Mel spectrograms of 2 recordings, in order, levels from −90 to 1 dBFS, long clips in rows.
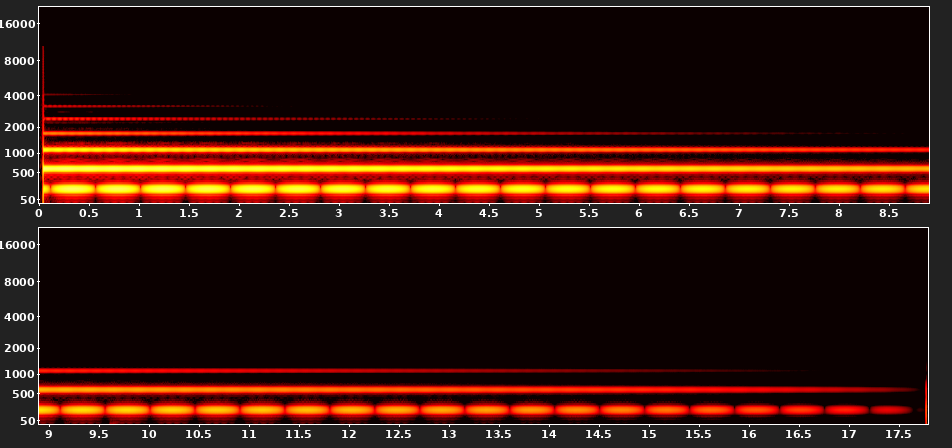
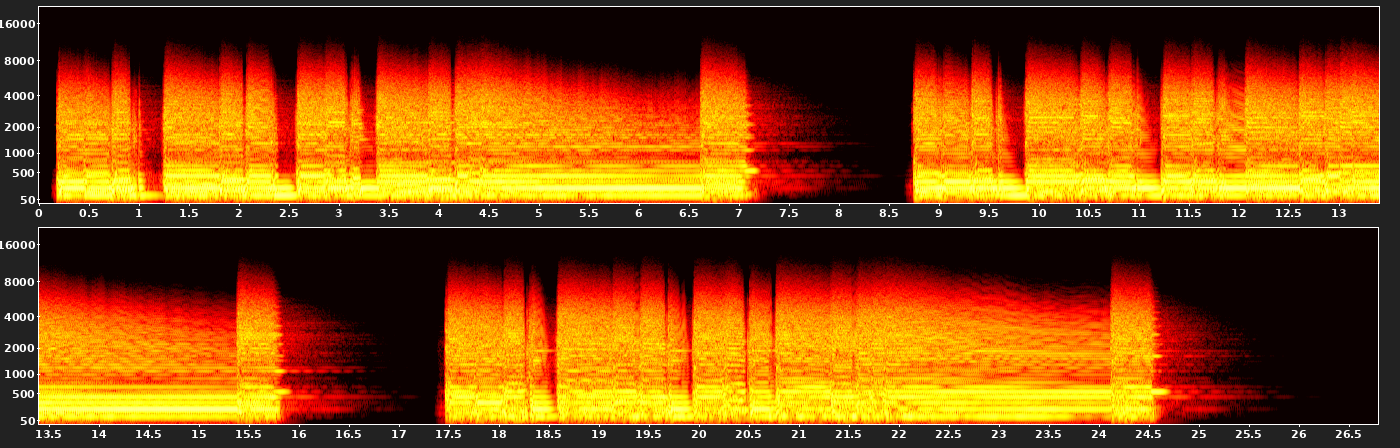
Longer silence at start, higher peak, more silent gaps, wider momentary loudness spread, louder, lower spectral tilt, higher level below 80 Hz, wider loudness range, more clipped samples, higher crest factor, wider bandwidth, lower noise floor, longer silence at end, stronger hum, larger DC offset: second, 0.05 s vs 0.2 s; second, -6 dBFS vs 0 dBFS; neither; first, 23 LU vs 3 LU; second, -21 LUFS vs -13 LUFS; first, -12.5 dB/octave vs -6 dB/octave; second, -70 dBFS vs -40 dBFS; first, 23 LU vs 4 LU; neither; about the same, 18 dB vs 14 dB; second, 2.6 kHz vs 8.4 kHz; second, -66 dBFS vs under -90 dBFS; about the same, 2.1 s vs 2.1 s; neither; neither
